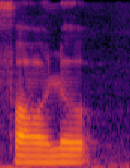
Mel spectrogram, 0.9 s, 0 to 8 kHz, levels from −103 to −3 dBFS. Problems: constant background noise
